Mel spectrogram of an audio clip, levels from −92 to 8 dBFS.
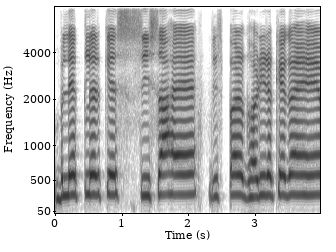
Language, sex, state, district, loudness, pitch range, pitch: Hindi, female, Jharkhand, Palamu, -15 LUFS, 275-290 Hz, 285 Hz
